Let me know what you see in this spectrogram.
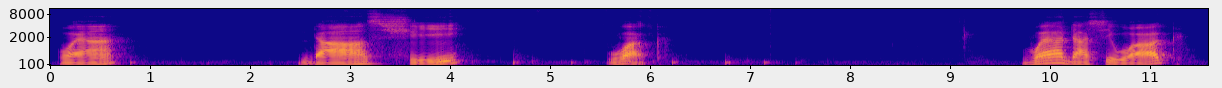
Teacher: At the end of the word, the voice falls. The end of the word, the voice falls. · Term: falling intonation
